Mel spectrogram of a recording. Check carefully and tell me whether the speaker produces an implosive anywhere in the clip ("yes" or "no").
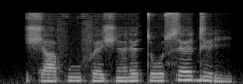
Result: no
